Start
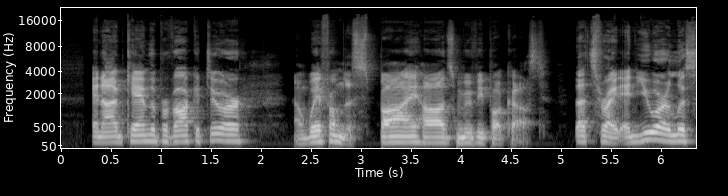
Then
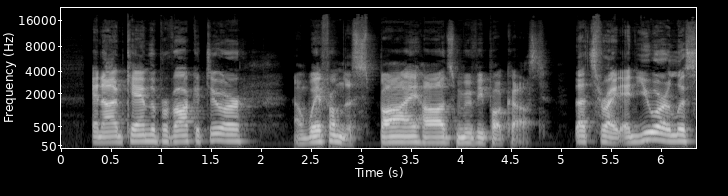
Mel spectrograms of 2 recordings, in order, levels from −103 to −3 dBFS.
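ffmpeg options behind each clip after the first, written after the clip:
-af anull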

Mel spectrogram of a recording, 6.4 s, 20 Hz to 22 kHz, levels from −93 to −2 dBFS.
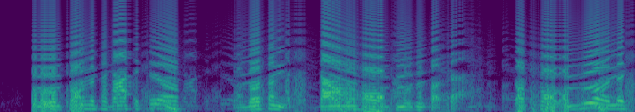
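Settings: -af "acrusher=samples=31:mix=1:aa=0.000001:lfo=1:lforange=18.6:lforate=0.58,aecho=1:1:703|1406|2109:0.0841|0.0337|0.0135,volume=-7dB"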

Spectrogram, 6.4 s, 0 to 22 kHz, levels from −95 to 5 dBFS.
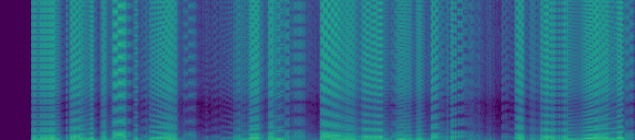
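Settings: -af "aeval=exprs='0.0562*(abs(mod(val(0)/0.0562+3,4)-2)-1)':c=same,acrusher=bits=11:mix=0:aa=0.000001,aexciter=amount=4.9:drive=8:freq=7.6k,volume=2dB"

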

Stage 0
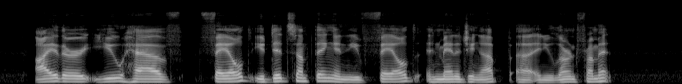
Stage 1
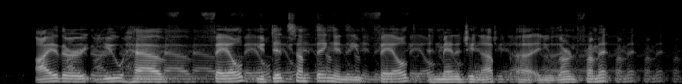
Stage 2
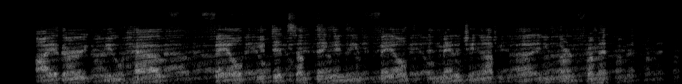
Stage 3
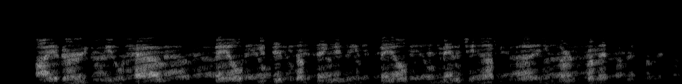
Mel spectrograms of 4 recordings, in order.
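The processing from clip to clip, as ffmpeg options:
-af "aecho=1:1:286|572|858|1144|1430:0.237|0.123|0.0641|0.0333|0.0173,volume=-6dB"
-filter_complex "[0:a]highpass=f=700:p=1,afftfilt=real='hypot(re,im)*cos(2*PI*random(0))':imag='hypot(re,im)*sin(2*PI*random(1))':win_size=512:overlap=0.75,asplit=2[a][b];[b]adelay=2,afreqshift=1.7[c];[a][c]amix=inputs=2:normalize=1,volume=2.5dB"
-filter_complex "[0:a]highpass=f=250:t=q:w=0.5412,highpass=f=250:t=q:w=1.307,lowpass=f=3.5k:t=q:w=0.5176,lowpass=f=3.5k:t=q:w=0.7071,lowpass=f=3.5k:t=q:w=1.932,afreqshift=-210,acrossover=split=280 2500:gain=0.1 1 0.0891[a][b][c];[a][b][c]amix=inputs=3:normalize=0,afftdn=nr=33:nf=-53,volume=4dB"

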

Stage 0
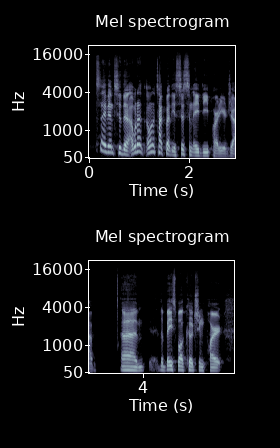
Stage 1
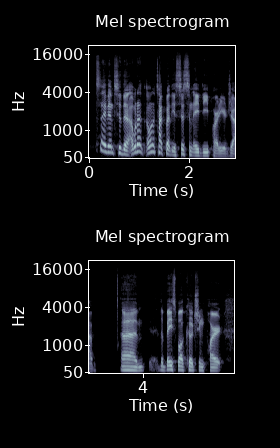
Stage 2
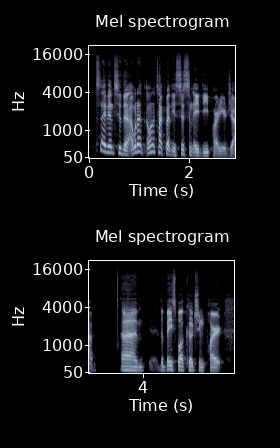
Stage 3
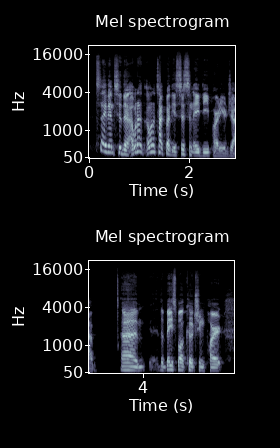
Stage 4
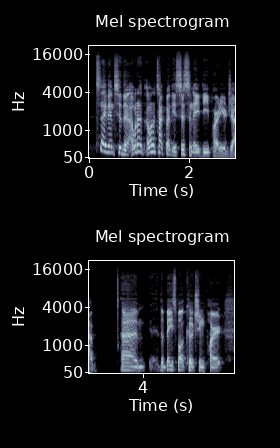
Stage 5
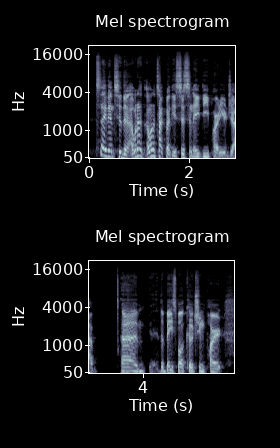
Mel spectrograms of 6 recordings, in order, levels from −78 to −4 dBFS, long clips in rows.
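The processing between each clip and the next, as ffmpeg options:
-af anull
-af "lowshelf=f=370:g=-5.5,volume=2.5dB"
-filter_complex "[0:a]asplit=2[a][b];[b]adelay=13,volume=-4dB[c];[a][c]amix=inputs=2:normalize=0"
-af "acompressor=threshold=-24dB:ratio=5,volume=6.5dB"
-af "afreqshift=-160"

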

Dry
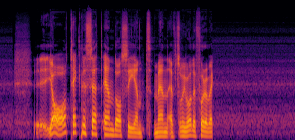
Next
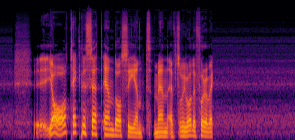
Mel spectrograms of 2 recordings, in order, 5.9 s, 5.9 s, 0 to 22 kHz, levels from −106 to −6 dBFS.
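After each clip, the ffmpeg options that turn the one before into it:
-af "equalizer=f=1.4k:w=4.1:g=-8.5"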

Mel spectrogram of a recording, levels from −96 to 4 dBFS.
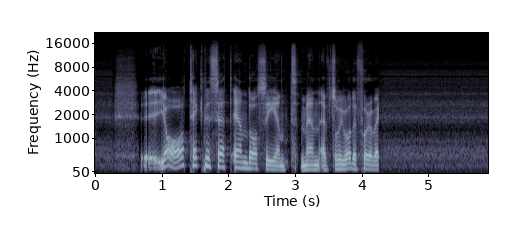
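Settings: -af "acompressor=threshold=-30dB:ratio=6,volume=5dB"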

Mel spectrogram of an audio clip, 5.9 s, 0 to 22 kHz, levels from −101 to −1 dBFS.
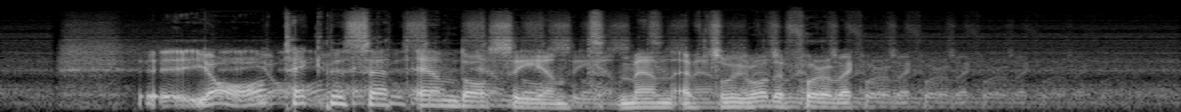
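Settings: -af "aecho=1:1:294|588|882|1176|1470|1764:0.266|0.152|0.0864|0.0493|0.0281|0.016"

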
